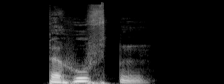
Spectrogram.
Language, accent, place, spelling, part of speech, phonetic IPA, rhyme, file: German, Germany, Berlin, behuften, adjective / verb, [bəˈhuːftn̩], -uːftn̩, De-behuften.ogg
- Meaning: inflection of behuft: 1. strong genitive masculine/neuter singular 2. weak/mixed genitive/dative all-gender singular 3. strong/weak/mixed accusative masculine singular 4. strong dative plural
